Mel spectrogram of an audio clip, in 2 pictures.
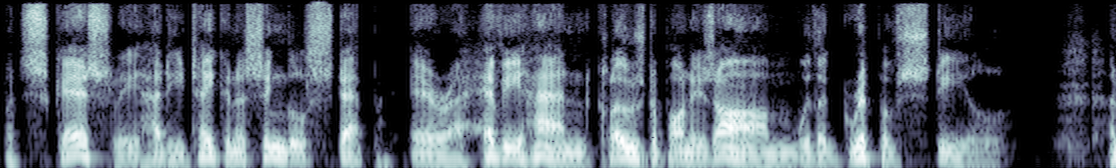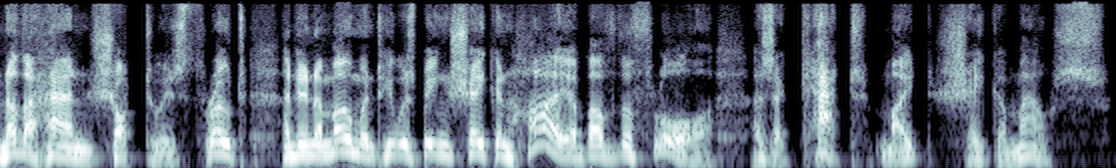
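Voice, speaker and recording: A man's voice: mid-range voice, big pitch swings, normal speed, fairly bright tone, husky, no room sound, clean studio sound. A man reading an adventure novel as a narrator, in a dramatic scripted style. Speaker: audiobook narrator.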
